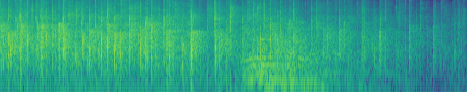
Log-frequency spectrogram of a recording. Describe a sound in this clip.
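An audience applauds loudly in a hall, then the clapping slowly fades.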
